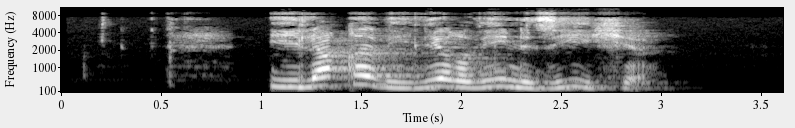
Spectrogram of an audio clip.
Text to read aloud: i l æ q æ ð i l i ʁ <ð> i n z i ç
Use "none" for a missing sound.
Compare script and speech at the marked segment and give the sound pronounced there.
ð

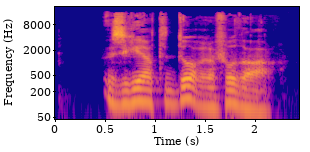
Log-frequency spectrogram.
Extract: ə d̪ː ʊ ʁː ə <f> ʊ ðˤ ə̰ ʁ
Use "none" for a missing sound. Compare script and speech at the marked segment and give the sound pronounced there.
f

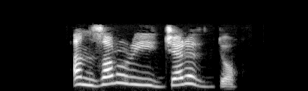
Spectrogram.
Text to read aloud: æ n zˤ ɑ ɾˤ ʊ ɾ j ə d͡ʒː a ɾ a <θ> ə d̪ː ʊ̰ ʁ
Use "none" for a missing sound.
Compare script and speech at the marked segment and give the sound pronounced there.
ð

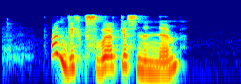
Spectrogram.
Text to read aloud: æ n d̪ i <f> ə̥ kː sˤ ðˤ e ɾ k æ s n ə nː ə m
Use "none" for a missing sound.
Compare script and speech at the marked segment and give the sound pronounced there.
θ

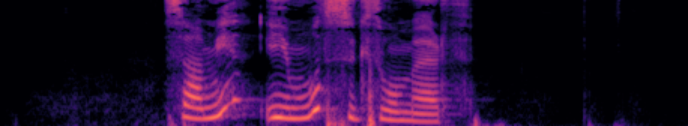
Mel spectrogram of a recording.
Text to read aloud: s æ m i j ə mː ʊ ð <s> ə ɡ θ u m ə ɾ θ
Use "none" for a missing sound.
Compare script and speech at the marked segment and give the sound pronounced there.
s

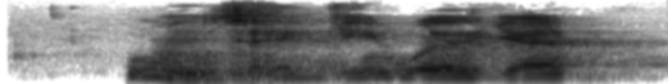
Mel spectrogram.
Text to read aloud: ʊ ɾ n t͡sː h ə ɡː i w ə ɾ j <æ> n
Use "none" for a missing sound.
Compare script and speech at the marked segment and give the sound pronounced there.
æ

